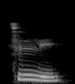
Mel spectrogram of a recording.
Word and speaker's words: 진리: Be careful with your pronunciation. It should be pronounced 진리, 진리.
